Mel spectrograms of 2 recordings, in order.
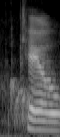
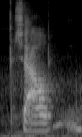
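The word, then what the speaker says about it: Chao: a secret area in the Dark KO, or Chow, choose your pronunciation, in the Dark Garden.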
